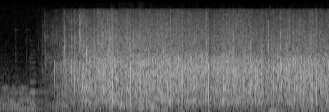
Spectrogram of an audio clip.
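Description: A church congregation bursts into applause at the close of a service, a sudden dense wash of clapping that swells quickly and holds loud and steady.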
